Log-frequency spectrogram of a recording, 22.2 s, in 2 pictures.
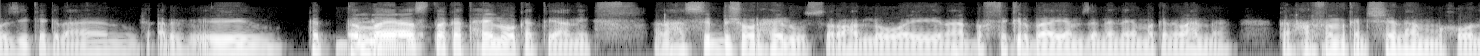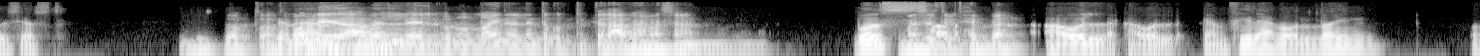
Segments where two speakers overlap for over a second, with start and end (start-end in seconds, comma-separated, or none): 13.2-14.7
